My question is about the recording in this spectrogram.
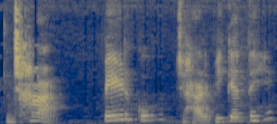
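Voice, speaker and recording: A woman's voice: high voice, big pitch swings, unhurried. A woman giving a grammar lesson, explaining each example word carefully and addressing viewers as friends. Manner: lists example words one by one. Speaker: teacher.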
